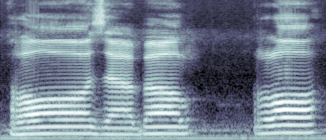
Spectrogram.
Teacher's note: را کے اوپر زبر ہوگی تو را کی آواز موٹی کریں گے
